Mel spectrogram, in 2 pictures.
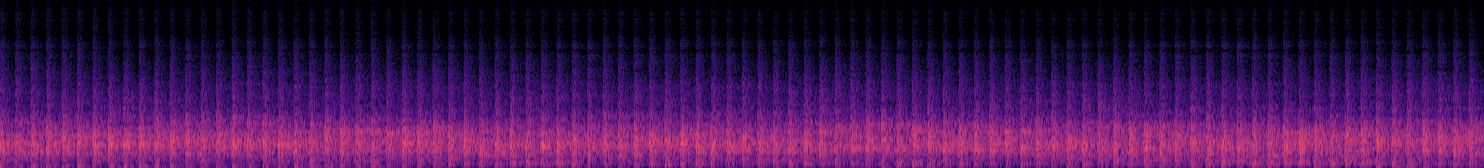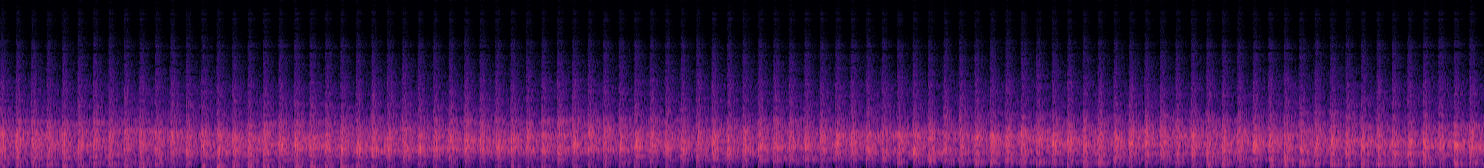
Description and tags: synth steam engine
Synthesized sound of a steam engine or train. Made with Ableton Live, starting from a distorted sine wave looped and processed with Live clip parameters of pitch and grain size. Reverb was added.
